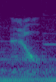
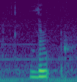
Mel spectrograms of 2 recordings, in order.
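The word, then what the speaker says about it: loupe: watchmakers for intricate work let's say it all together loop loop okay yeah it's oh with the Welsh and the French uh work I've done I want to pronounce the E anyway Loop uh most fure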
